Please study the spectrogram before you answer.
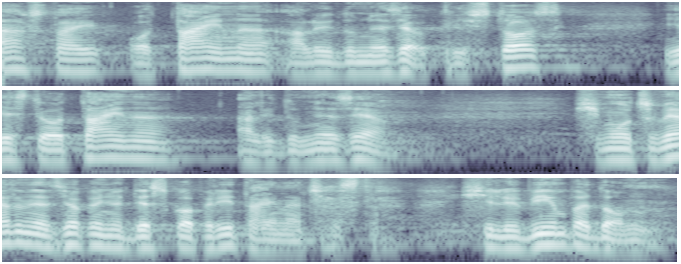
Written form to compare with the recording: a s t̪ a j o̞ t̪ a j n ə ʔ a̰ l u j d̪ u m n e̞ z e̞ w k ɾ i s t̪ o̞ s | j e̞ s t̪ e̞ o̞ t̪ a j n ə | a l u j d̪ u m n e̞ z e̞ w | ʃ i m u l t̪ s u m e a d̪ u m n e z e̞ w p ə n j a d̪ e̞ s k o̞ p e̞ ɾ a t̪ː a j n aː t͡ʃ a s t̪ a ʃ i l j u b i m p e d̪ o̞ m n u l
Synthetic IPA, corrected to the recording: a s t̪ a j o̞ t̪ a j n ə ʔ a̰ l u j d̪ u m n e̞ z e̞ w k ɾ i s t̪ o̞ s | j e̞ s t̪ e̞ o̞ t̪ a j n ə | a l u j d̪ u m n e̞ z e̞ w | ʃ i m u l t̪ s u m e a d̪ u m n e z e̞ w k ə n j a d̪ e̞ s k o̞ p e̞ ɾ i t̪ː a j n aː t͡ʃ a s t̪ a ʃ i l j u b i m p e d̪ o̞ m n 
